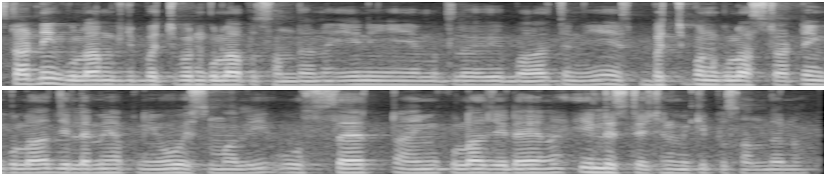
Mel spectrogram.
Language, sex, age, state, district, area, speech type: Dogri, male, 30-45, Jammu and Kashmir, Reasi, urban, spontaneous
